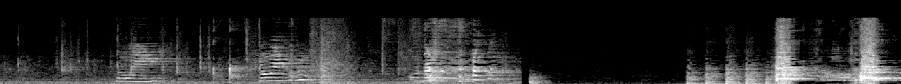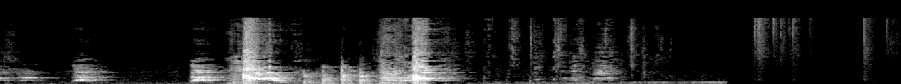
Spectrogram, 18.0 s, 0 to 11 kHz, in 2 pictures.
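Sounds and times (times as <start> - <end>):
dog barking loudly: 7.7 - 10.2, 10.9 - 12.1, 12.7 - 13.7.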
